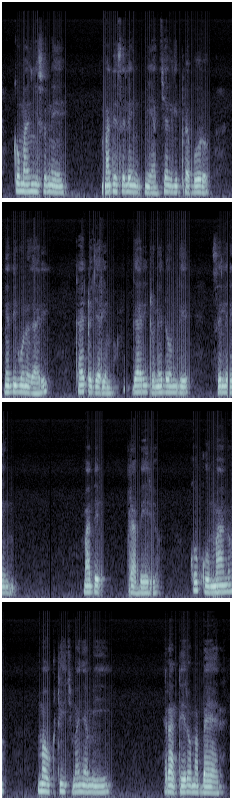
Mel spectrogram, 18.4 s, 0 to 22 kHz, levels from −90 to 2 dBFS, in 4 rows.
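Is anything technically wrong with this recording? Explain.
Yes, two faults are audible in this speech.

Throughout, a steady robotic rattle at 25 Hz rides on the speech and disappears in pauses. That is buffer tearing. The writing program and the hardware reader cross inside each buffer period, so a small slice of every buffer replays audio from roughly 70 ms earlier, joined hard on both sides.

From 9.11 to 9.16 s, the speech drops into a hard-edged silent hole about 49 ms long. This is a gap between stream segments. The time stamps of two adjacent 1-second segments leave a small gap, which the player fills with silence. No speech is lost.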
